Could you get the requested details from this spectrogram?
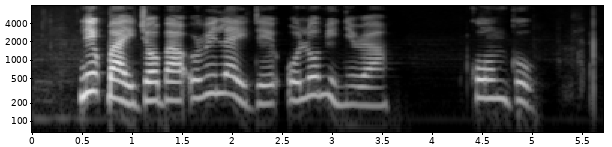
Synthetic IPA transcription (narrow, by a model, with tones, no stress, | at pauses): nĩ˦k͡pa˧˨i˨d͡ʒɔ˧ba˧o˧ɾi˦lɛ˦˨i˦˨de˨˧o˧lo˦mĩ˦˨nĩ˨˧˦ɾa˧ | ko˦ŋ̩˦ɡo˦˨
